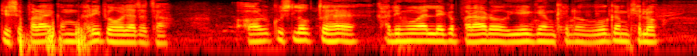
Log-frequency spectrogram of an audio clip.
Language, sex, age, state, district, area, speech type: Urdu, male, 18-30, Bihar, Supaul, rural, spontaneous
